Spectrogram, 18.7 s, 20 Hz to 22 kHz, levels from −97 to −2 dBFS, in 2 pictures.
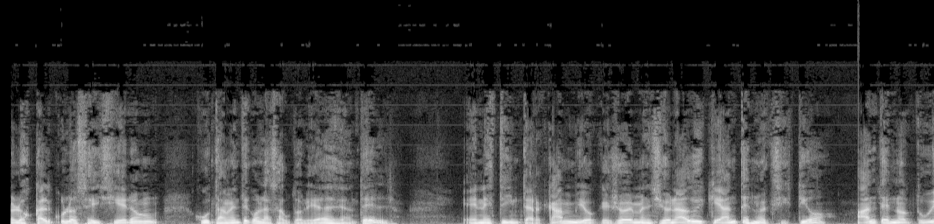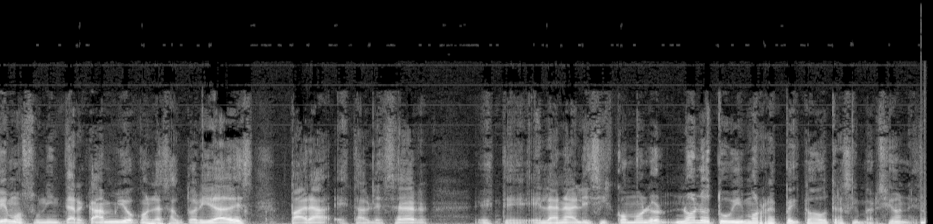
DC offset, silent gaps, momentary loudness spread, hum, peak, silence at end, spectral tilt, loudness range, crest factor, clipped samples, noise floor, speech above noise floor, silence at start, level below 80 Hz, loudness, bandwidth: under 0.1%; none; 9 LU; none; 0 dBFS; 0.1 s; -7 dB/octave; 4 LU; 14 dB; under 0.1%; -39 dBFS; 26 dB; 0.1 s; -28 dBFS; -14 LUFS; 13.5 kHz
